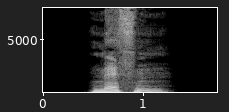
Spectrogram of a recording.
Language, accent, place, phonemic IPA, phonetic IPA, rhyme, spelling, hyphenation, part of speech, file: German, Germany, Berlin, /ˈnɛsən/, [ˈnɛsn̩], -ɛsn̩, nässen, näs‧sen, verb, De-nässen.ogg
- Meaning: 1. to become wet 2. to make wet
